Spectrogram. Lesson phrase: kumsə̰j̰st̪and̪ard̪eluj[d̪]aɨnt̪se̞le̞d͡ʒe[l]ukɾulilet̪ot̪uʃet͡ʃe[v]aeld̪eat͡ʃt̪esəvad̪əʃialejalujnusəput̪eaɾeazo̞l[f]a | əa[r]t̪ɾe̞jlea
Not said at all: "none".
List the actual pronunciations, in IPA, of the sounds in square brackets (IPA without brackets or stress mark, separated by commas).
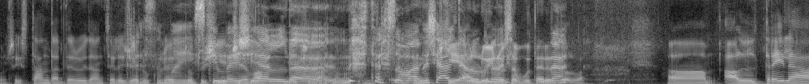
d̪, l, v, v, l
